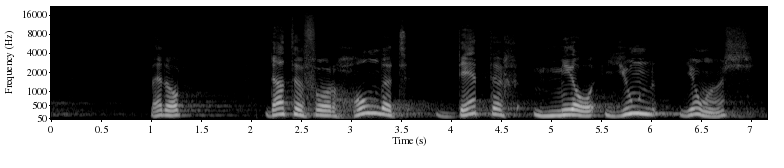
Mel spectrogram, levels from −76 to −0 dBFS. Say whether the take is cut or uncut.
uncut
